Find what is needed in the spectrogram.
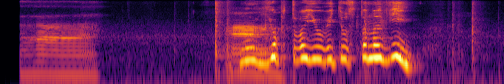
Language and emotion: Russian, angry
